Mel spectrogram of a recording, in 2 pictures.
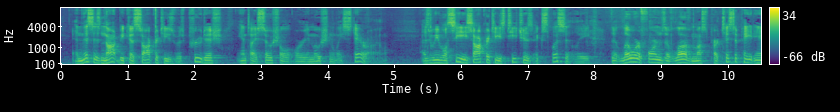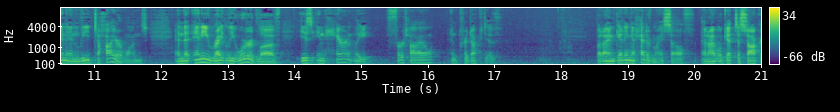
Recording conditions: large echoing room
